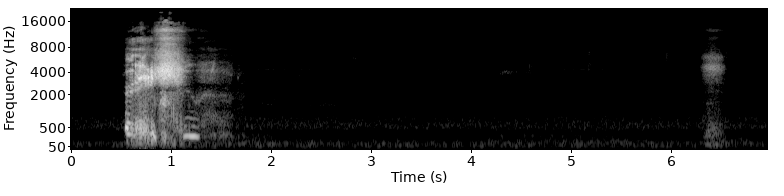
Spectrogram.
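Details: Single loud, sharp sneeze with a brief breathy tail, then a faint short sound seconds later; an ordinary sneeze, captioned as Christmas sneezes (f).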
